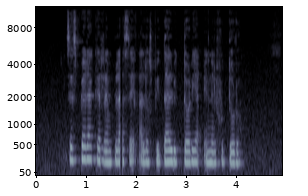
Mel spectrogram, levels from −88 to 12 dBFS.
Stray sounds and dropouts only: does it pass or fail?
fail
